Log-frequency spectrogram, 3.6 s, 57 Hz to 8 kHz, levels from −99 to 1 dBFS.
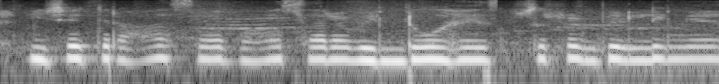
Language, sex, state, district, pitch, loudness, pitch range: Hindi, female, Bihar, Muzaffarpur, 250 Hz, -15 LUFS, 240-255 Hz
